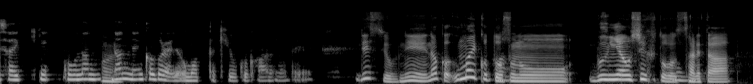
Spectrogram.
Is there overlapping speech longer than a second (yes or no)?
no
